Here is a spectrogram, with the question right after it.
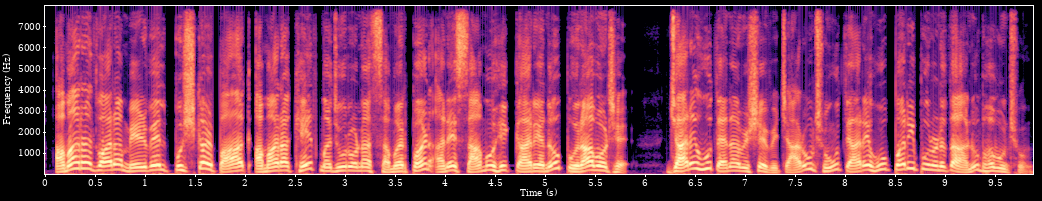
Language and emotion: Gujarati, happy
